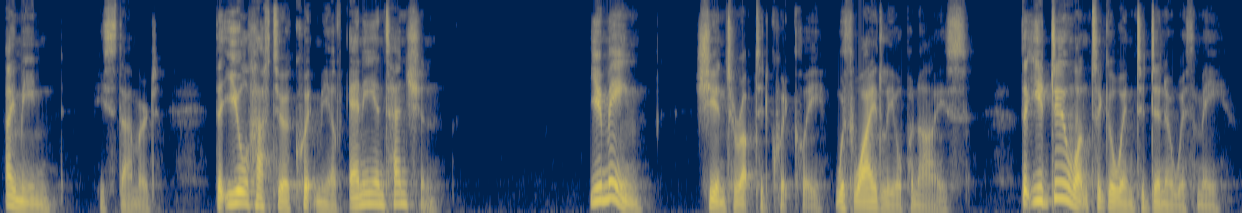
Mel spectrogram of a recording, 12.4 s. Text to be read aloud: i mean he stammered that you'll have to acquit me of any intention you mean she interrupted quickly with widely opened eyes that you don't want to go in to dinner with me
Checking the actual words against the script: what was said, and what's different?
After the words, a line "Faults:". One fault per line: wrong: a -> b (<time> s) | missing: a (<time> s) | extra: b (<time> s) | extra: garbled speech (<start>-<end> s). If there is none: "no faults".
i mean he stammered that you'll have to acquit me of any intention you mean she interrupted quickly with widely open eyes that you do want to go in to dinner with me
Faults:
wrong: opened -> open (8.9 s)
wrong: don't -> do (10.4 s)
